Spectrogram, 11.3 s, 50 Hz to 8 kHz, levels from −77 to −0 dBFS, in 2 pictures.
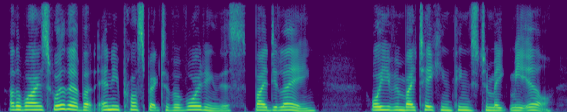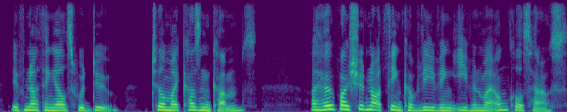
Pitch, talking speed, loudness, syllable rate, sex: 210 Hz, 215 wpm, -18 LUFS, 5.2 syllables/s, female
